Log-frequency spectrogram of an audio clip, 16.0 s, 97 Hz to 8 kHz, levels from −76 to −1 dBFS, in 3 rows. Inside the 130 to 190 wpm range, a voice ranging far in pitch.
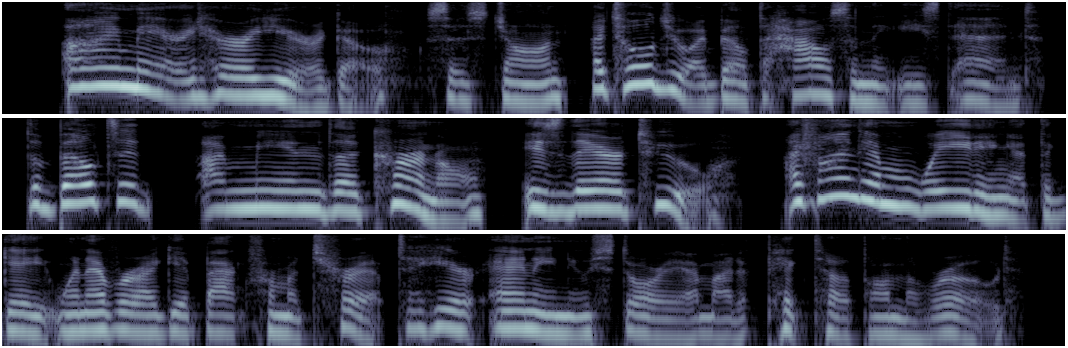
No: fast, 205 wpm; wide, 5.9 semitones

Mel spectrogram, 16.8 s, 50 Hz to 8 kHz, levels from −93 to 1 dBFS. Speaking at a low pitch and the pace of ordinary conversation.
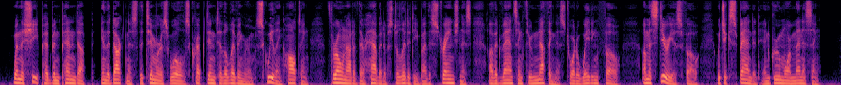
Yes: low, 110 Hz; average, 170 wpm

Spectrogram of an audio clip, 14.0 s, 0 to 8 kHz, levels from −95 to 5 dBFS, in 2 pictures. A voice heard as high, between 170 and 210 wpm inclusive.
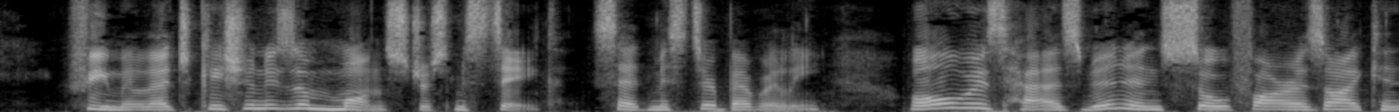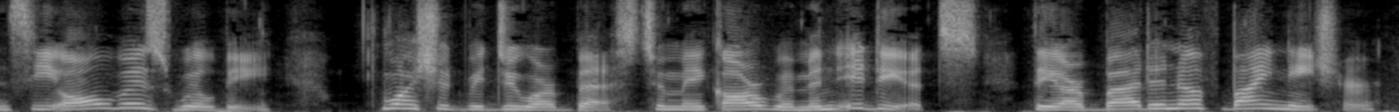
Yes: high, 225 Hz; average, 180 wpm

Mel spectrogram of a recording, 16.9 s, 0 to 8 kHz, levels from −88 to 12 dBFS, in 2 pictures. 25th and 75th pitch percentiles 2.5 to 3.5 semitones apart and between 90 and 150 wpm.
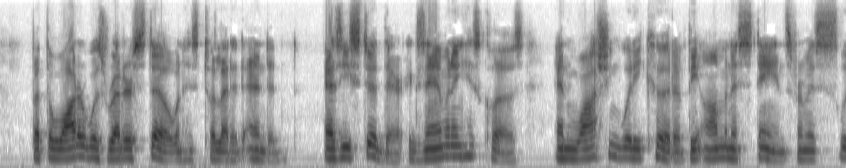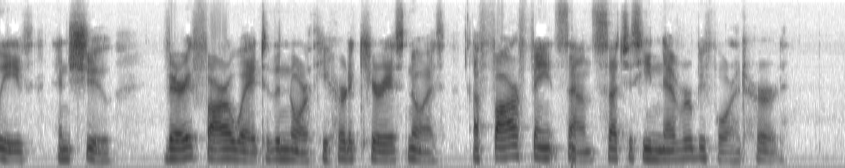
No: average, 2.9 semitones; average, 185 wpm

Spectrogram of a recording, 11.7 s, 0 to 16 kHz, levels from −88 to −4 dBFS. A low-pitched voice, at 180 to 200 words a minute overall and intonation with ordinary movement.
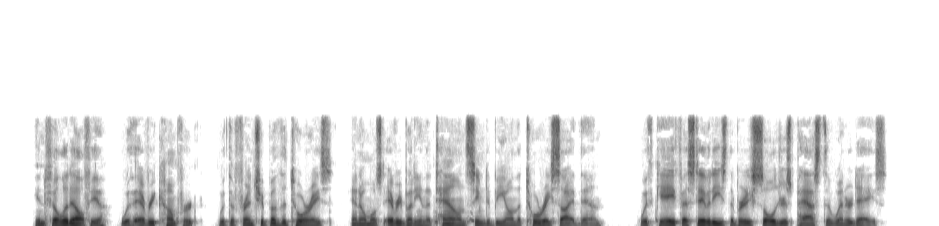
Yes: low, 100 Hz; average, 185 wpm; average, 3.9 semitones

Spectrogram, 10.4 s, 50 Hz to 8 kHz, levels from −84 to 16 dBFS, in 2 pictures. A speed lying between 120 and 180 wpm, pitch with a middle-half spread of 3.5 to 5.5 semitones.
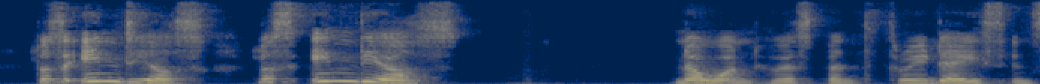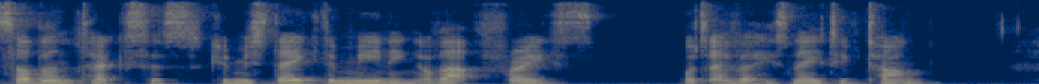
Yes: average, 145 wpm; average, 4.6 semitones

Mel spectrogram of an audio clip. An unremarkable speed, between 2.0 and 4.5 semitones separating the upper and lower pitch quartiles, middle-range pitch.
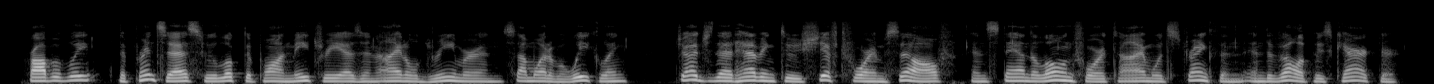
Yes: average, 150 wpm; average, 3.4 semitones; medium, 150 Hz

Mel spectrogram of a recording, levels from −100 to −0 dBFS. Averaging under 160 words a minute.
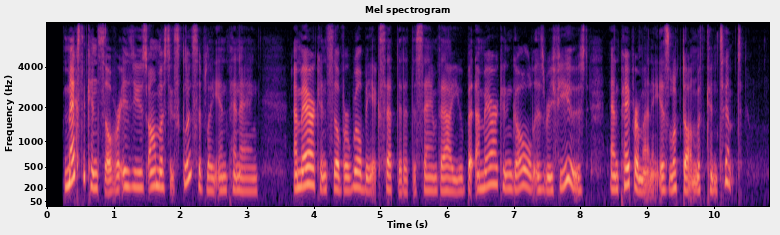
No: average, 165 wpm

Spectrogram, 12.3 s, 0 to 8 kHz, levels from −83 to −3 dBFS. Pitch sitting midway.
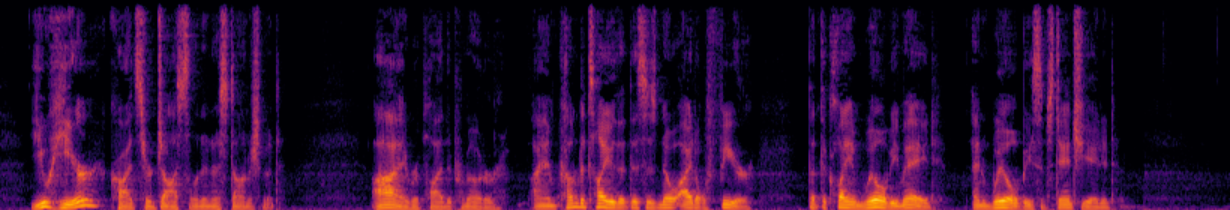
No: very low, 95 Hz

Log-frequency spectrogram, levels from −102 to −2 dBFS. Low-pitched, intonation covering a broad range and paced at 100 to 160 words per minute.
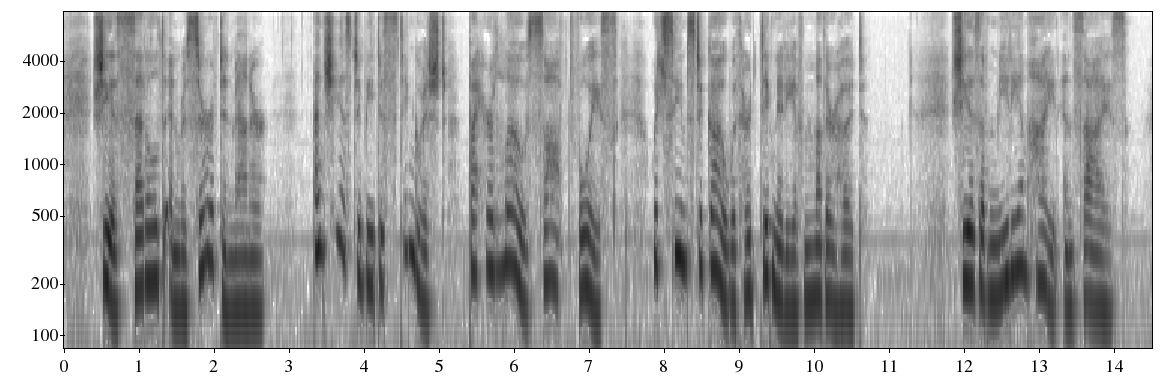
No: high, 190 Hz; wide, 7.8 semitones; average, 140 wpm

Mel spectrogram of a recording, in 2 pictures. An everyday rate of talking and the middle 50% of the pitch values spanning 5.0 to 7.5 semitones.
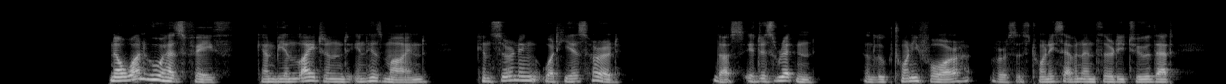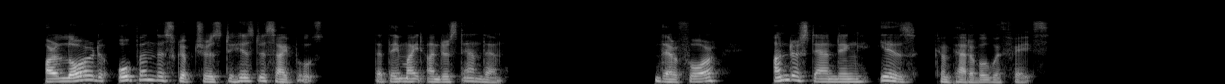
No: slow, 105 wpm; average, 5.3 semitones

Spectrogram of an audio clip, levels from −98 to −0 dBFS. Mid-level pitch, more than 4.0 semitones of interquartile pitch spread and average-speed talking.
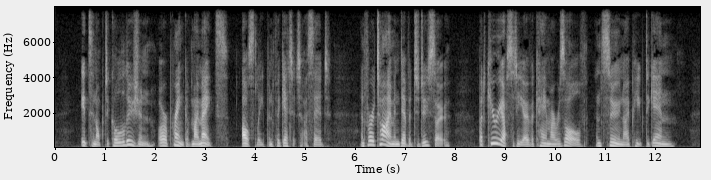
Yes: medium, 150 Hz; average, 5.2 semitones; average, 165 wpm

